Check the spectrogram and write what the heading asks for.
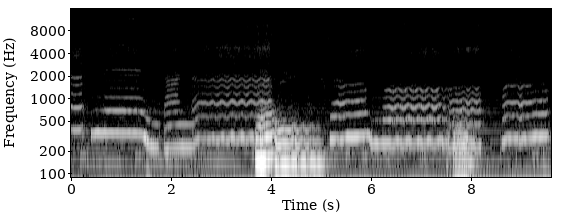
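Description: Sinden, a Javanese female gamelan singer, singing long held notes with a wide vibrato, the pitch sliding between phrases. A heavy low stroke, the loudest sound, comes about four seconds in, and another near eight seconds.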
